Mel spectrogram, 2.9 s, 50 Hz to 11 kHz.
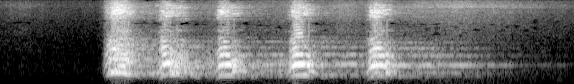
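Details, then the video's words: On the night of 3 March 2014 a dog chained out in the snow without shelter gives five quick, evenly spaced barks within about one and a half seconds, the last one fading with a lingering echo. "Dog barking chained out in the snow"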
